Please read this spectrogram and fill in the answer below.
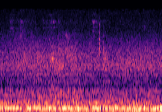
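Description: Ballpoint pen writing on paper, faint scratching strokes over a quiet room with a steady low hum.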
